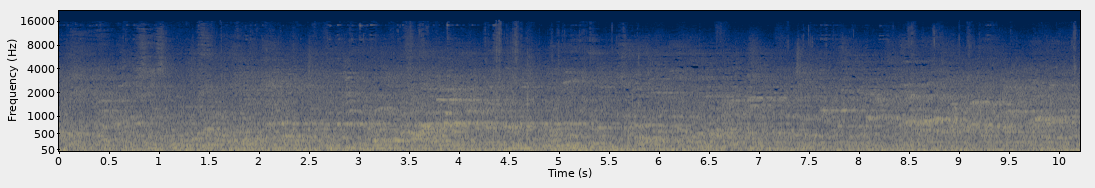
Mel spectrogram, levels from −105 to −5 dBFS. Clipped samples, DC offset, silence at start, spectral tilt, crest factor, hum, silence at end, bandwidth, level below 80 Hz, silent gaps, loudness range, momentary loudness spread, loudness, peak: under 0.1%; under 0.1%; 0 s; -6.5 dB/octave; 14 dB; none; 0 s; 16 kHz; -48 dBFS; none; 2 LU; 4 LU; -43 LUFS; -28 dBFS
